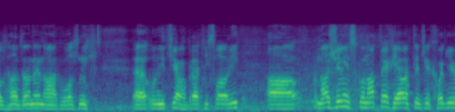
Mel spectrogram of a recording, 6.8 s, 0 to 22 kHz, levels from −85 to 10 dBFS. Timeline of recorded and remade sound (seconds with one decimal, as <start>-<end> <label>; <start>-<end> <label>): 0.0-5.0 remade; 5.0-5.6 recorded; 5.6-6.8 remade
